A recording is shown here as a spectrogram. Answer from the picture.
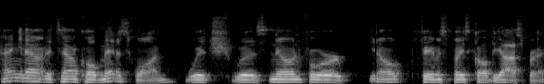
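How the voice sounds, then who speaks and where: A man with a New Jersey accent, medium pitch, fairly even intonation, a moderate pace and hardly any pauses. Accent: New Jersey American. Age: 40s. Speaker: talk show host. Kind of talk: casual chat. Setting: outdoors on the beach.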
